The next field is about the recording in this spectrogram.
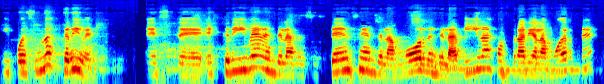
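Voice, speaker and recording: A woman in her forties from El Salvador, with a Salvadoran accent tinged with Mexican, speaking as a poet on a video call. She talks thoughtfully, searching for words and filling pauses often. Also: mid-range voice, dull audio, a crowd in the background. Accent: Salvadoran Spanish mixed with Mexican. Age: 40s. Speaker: poet on a panel. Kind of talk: reflective personal talk.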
